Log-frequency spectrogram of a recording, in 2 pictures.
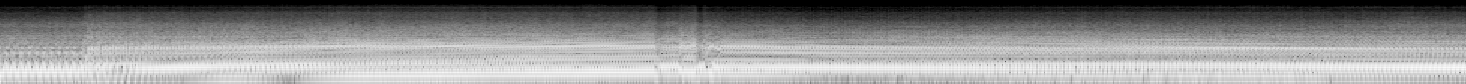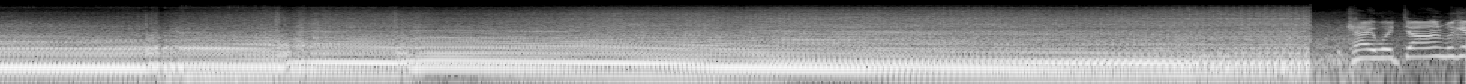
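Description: A motorcycle engine roars loudly, revving up and down.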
